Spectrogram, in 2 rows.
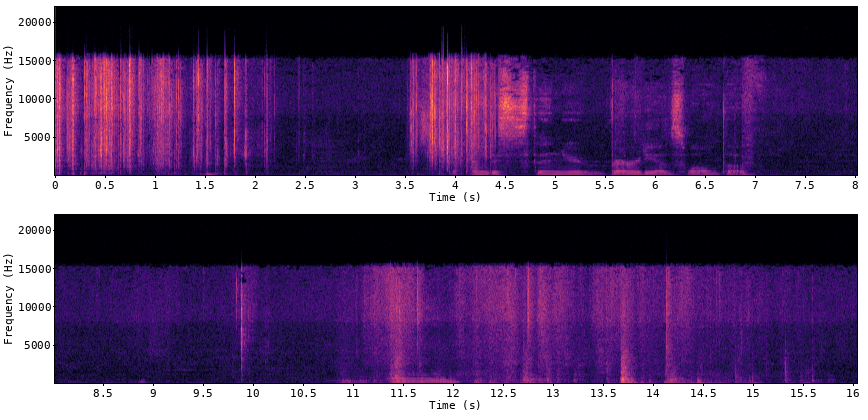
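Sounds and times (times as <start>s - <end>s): trading cards rustling: 0.0s - 2.6s, 3.5s - 4.5s.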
